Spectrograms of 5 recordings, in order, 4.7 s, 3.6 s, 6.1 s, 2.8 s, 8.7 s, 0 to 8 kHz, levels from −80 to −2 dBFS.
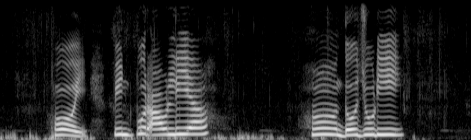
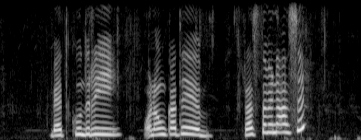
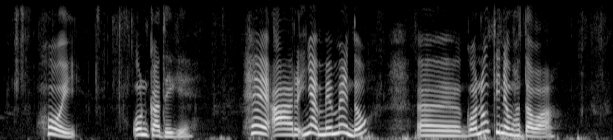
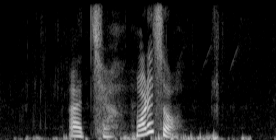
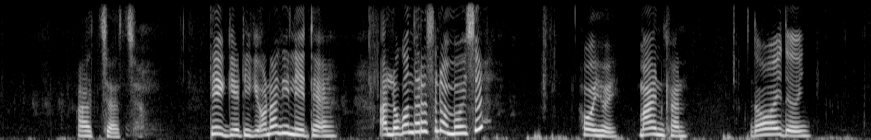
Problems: none marked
